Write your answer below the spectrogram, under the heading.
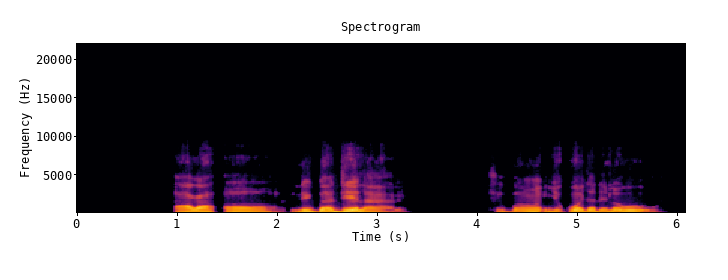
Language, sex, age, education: Yoruba, male, 15-29, tertiary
